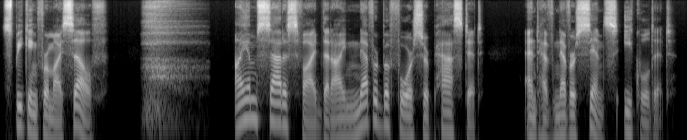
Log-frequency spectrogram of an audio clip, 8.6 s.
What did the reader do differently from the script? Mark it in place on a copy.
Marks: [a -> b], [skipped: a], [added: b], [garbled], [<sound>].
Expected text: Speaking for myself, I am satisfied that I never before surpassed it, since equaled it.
Speaking for myself, [sigh] I am satisfied that I never before surpassed it, [added: and have never] since equaled it.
